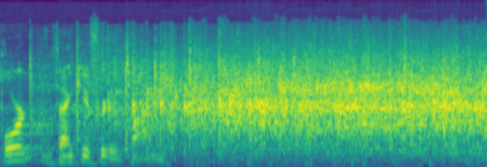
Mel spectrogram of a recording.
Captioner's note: applause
